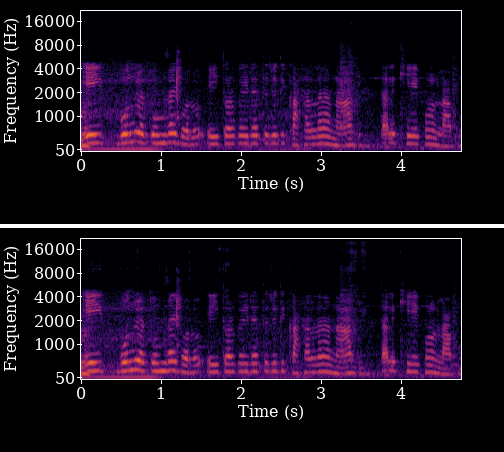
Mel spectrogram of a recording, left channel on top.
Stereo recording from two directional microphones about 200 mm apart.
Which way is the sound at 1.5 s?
15° left (ahead or behind).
